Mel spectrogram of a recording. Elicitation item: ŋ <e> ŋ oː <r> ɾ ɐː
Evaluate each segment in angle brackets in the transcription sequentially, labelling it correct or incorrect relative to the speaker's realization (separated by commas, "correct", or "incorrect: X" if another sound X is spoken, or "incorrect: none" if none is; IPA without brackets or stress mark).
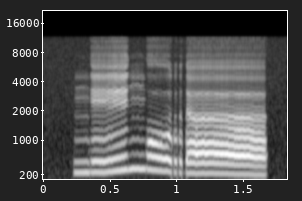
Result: incorrect: eː, correct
